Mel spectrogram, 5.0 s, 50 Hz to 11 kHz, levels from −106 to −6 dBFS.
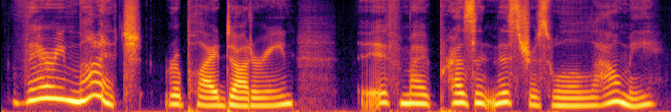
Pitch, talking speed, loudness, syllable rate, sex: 230 Hz, 130 wpm, -15 LUFS, 4.5 syllables/s, female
